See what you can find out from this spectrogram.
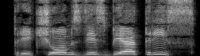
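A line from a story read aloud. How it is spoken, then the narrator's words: Growled. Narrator (Russian): прорычал Марк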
